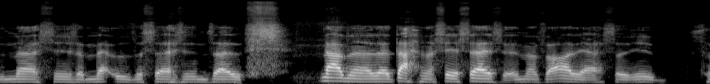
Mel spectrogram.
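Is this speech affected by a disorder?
Yes: tongue cancer surgery.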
